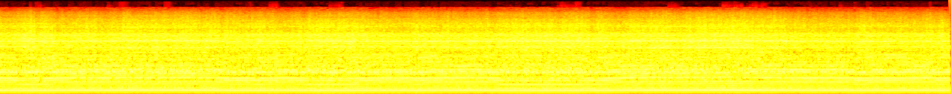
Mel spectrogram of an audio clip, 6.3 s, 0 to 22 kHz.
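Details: Stihl BR430 two-stroke blower after the bogging fix: carburetor cleaned, then the high-side carb limiter adjusted. It screams at steady full throttle with an even pitch and no bogging, running clean.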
